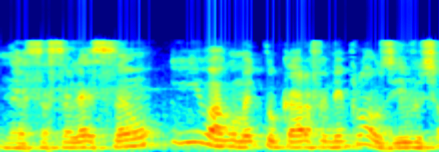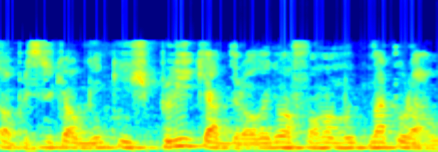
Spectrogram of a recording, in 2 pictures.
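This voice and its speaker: A man's fairly quick speech, fairly high in pitch with ordinary pitch variation, amid noticeable background noise and audible room echo. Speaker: college lecturer. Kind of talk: lecture. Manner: fast; casual, conversational.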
